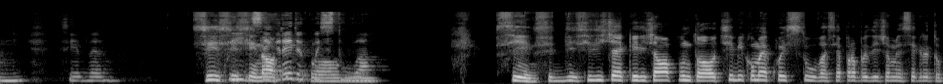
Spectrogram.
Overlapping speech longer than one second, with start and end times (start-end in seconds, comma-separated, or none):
2.1-3.7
